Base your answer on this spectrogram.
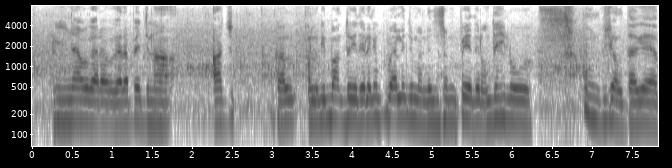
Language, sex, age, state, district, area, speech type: Dogri, male, 18-30, Jammu and Kashmir, Samba, rural, spontaneous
